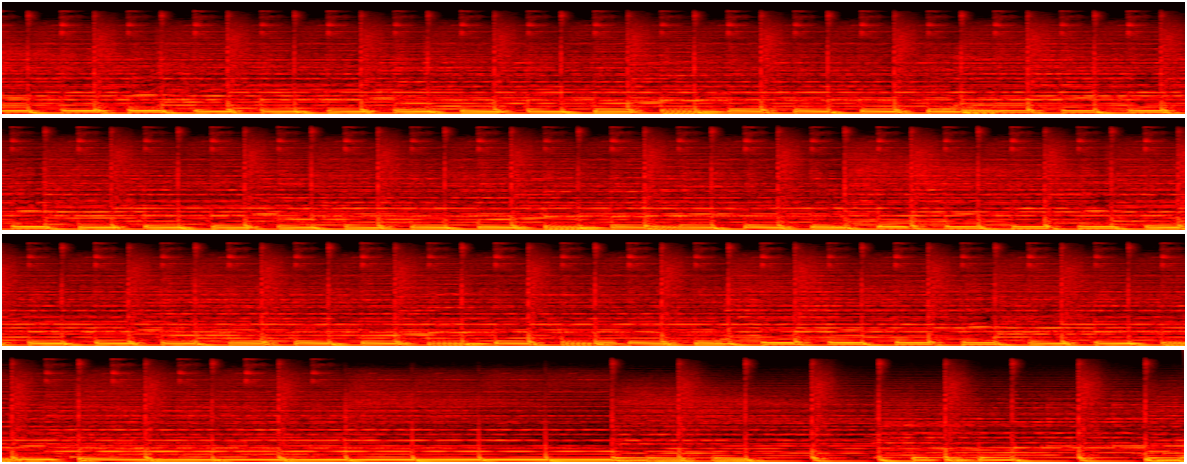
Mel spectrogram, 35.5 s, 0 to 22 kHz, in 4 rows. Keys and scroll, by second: 7.5 ctrl+z.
